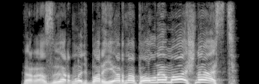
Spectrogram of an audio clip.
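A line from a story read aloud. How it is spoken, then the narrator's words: Shouted command. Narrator (Russian): прокричал раздающий приказы солдат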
